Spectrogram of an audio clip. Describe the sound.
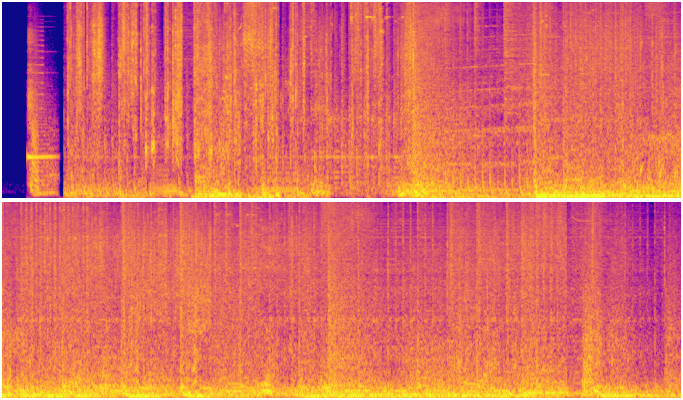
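Gunfire and explosions from a violent, bloody shooter video game: a loud, dense, almost unbroken barrage of rapid shots, cracks and deep booms, with a short lull early on before the barrage resumes.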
